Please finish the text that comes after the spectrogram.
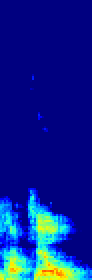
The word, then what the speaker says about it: Raquel: A palavra Raquel é um nome próprio, que também é uma oxítona, porque a sílaba mais forte de Raquel é o quel, que está na posição última.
